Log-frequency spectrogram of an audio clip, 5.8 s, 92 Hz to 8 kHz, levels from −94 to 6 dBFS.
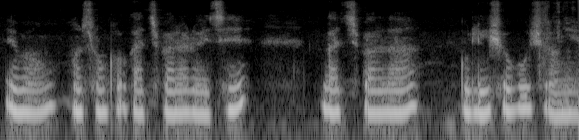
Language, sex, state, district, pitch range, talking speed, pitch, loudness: Bengali, female, West Bengal, Paschim Medinipur, 220-250 Hz, 95 wpm, 230 Hz, -29 LUFS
